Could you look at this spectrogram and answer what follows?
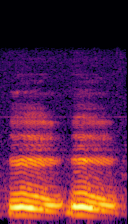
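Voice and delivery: Mm hummed on the vocal cords; short separate hummed Mm sounds; voiced M. Shown as a demonstration. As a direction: hum each Mm as a voiced consonant. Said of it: "Make your vocal cords vibrate".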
